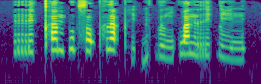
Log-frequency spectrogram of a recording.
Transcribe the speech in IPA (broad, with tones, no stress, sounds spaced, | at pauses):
r e˦˥ k̚ pʰ a˥˩ m p u˥˩ ʔ s ɔ˦˥ ʔ pʰ l a˥˩ ʔ pʰ i˨˩ t̚ b i˥˩ t̚ l ɯ˩˦ ŋ k w a˥˩ n r i˦˥ t̚ l i˧ n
